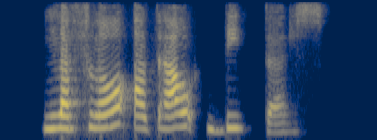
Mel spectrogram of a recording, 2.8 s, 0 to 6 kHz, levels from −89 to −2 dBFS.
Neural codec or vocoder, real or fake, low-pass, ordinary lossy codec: codec, 16 kHz, 0.5 kbps, X-Codec, HuBERT features, trained on general audio; fake; 5.4 kHz; MP3, 48 kbps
